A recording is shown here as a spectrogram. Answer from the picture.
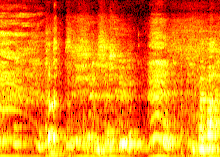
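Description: A man chuckling in short, irregular, fairly quiet bursts of laughter.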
